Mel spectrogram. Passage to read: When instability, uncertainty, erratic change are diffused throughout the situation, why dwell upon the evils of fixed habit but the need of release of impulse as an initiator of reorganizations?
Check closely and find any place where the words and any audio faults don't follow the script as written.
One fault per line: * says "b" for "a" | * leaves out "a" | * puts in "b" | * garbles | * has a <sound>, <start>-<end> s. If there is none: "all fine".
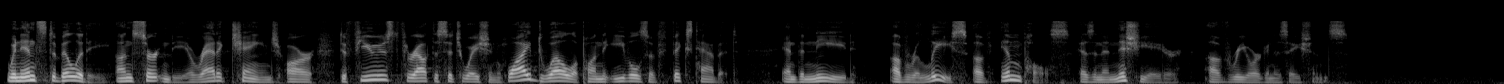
* says "and" for "but"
